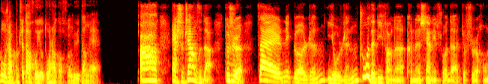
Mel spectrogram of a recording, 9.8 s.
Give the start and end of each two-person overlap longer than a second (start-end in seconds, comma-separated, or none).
none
